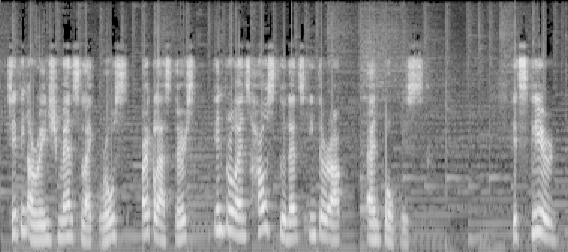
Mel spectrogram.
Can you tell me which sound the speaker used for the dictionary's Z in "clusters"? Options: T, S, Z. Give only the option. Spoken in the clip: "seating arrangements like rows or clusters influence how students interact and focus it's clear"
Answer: S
